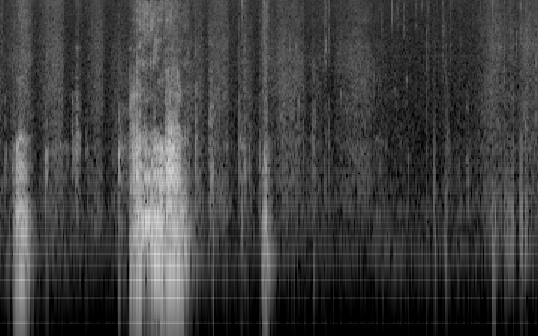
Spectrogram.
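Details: West Highland White Terrier indoors, wanting to play but refusing to give up a ball: a short low growl, then a longer loud rumbling growl, followed by scattered clicks and scuffling.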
